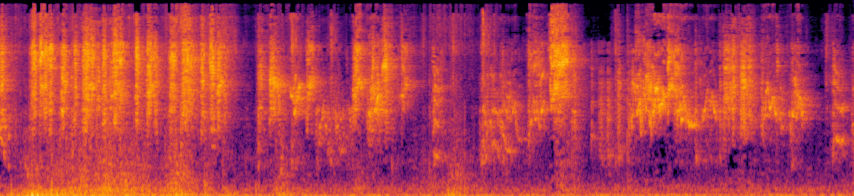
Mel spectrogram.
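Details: Budgerigars chatter noisily during play, a harsh, buzzy wall of squawks and chirps in long bursts with brief breaks, plus faint low thumps early on.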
